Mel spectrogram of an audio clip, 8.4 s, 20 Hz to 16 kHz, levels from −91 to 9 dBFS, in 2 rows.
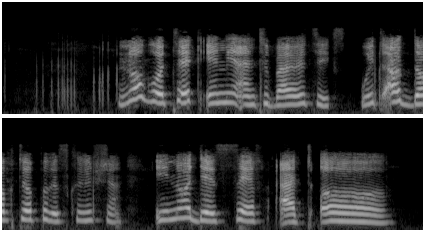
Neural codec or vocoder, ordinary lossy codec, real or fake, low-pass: codec, 16 kHz, 8 kbps, FreqCodec, smaller model; MP3, 48 kbps; fake; 7.2 kHz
